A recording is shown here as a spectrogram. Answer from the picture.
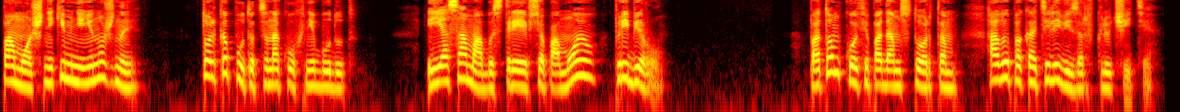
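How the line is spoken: Commanding tone. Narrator (Russian): мать сказала командирским тоном

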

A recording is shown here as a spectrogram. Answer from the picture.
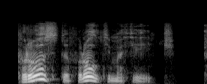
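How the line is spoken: Peaceful, gentle chuckle. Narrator (Russian): мирно усмехнулся и добавил ласково

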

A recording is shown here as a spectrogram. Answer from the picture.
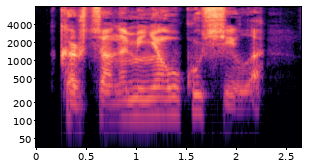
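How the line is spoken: Bewildered, forced out. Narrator (Russian): Недоуменно выдавил Гадсон

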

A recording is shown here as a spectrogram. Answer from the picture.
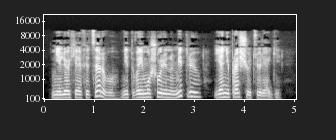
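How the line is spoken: Quiet. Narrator (Russian): негромко говорил Леонид

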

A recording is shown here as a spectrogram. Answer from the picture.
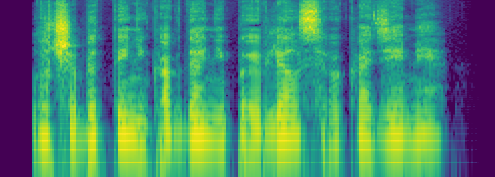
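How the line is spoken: Hoarse voice. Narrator (Russian): проговорила охрипшим голосом

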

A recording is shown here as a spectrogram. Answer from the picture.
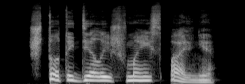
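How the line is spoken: Shrill shriek. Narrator (Russian): взвизгнула Дафна

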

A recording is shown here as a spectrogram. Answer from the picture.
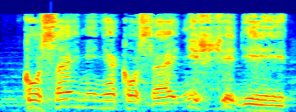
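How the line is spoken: Creaky rattling voice. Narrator (Russian): приговаривал он своим скрипуче-дребезжащим голосом

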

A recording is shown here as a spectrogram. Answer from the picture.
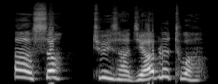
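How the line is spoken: Exclaimed, half laughing, half angry. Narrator (French): s'écria le jeune homme d'armes, moitié riant, moitié fâché

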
